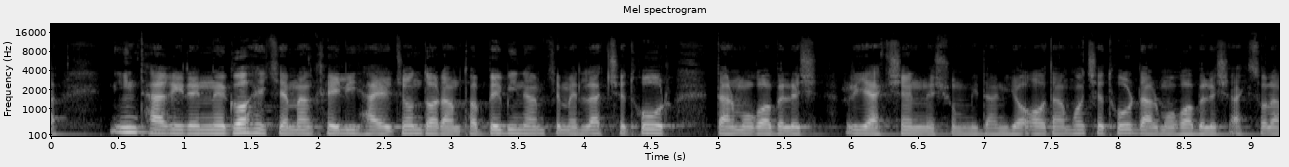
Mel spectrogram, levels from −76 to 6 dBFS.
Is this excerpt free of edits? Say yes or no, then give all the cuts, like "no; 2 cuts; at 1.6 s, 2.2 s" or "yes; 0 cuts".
yes; 0 cuts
